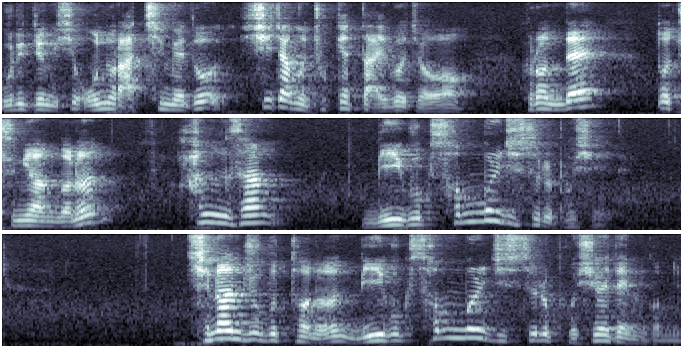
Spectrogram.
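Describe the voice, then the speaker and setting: A man with vocal fry speaks at a fairly high pitch, his voice making very wide pitch swings. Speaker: stock market YouTuber. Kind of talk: market commentary. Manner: fast.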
